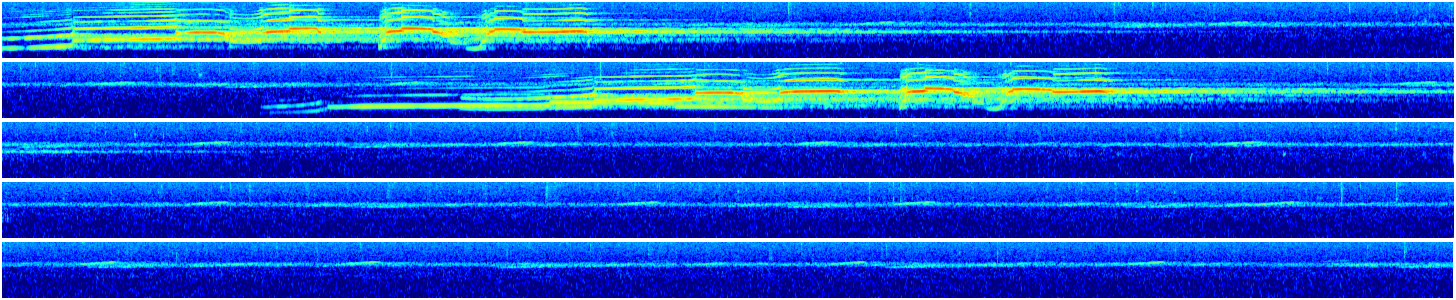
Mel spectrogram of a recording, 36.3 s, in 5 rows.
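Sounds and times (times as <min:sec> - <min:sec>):
loons calling in the Boundary Waters: 0:00.0 - 0:04.4, 0:08.6 - 0:14.3.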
